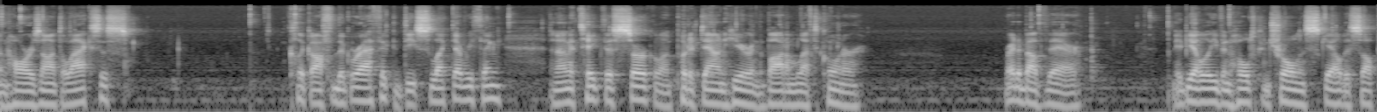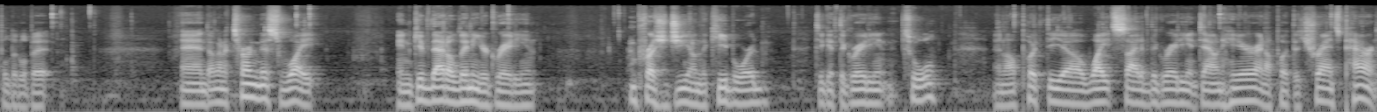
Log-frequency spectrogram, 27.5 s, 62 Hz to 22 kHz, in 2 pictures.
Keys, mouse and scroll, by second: 0.2 click, 2.7 click, 5.3-10.7 drag, 12.5-14.6 ctrl+drag, 16.9 click, 18.8 click, 20.5 g, 24.1-26.3 drag, 27.2-27.5 drag.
